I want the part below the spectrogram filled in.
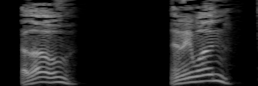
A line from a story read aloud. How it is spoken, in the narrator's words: Dino called out again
